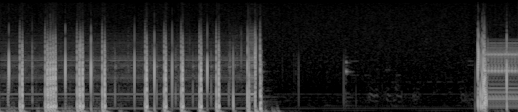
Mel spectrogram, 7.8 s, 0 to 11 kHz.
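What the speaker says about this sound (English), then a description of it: "guess what happens if we dial a vacant code in the 314 area?" Telephone dialing into a vacant 314 area office code: a rapid run of sharp dial pulses or tones for about four seconds, a near-silent pause with faint clicks, then a steady intercept tone switching on near the end.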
